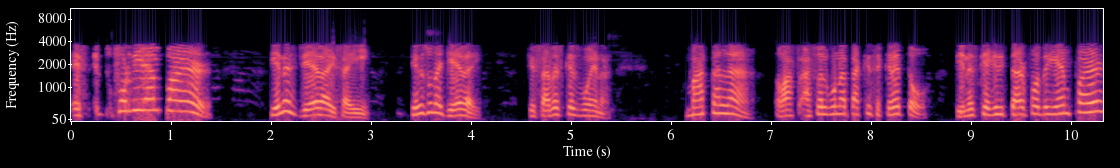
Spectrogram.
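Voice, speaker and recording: A man speaks at a high pitch, his voice swinging very widely in pitch. He leaves long, frequent pauses. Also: moderate pace. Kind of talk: casual chat.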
